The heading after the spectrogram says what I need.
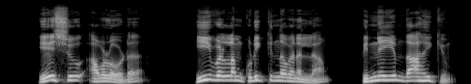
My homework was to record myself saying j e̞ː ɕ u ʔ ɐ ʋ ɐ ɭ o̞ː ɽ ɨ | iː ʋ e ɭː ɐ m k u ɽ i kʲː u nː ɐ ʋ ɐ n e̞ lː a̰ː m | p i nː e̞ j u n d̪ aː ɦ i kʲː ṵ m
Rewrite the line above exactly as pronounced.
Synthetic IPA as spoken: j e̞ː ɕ u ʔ ɐ ʋ ɐ ɭ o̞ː ɽ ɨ | iː ʋ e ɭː ɐ m k u ɽ i kʲː u nː ɐ ʋ ɐ n e̞ lː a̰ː m | p i nː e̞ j u m d̪ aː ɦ i kʲː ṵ m

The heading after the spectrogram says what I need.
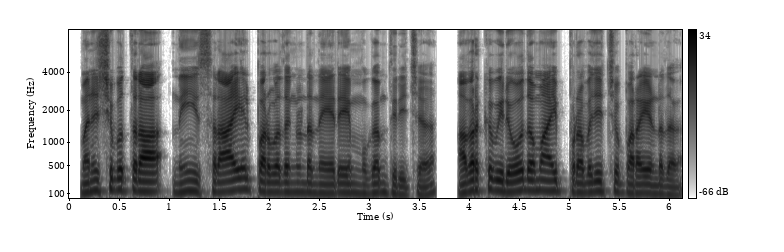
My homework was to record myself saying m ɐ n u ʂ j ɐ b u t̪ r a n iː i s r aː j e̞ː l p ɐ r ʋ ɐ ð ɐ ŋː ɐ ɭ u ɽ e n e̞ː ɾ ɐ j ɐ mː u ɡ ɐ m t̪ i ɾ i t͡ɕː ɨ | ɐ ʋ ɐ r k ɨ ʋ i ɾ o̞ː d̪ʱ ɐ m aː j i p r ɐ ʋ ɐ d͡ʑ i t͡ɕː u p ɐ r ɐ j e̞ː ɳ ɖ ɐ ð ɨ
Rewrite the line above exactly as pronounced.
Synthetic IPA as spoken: m ɐ n u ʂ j ɐ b u t̪ r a n iː i s r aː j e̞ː l p ɐ r ʋ ɐ ð ɐ ŋː ɐ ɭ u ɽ e n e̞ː ɾ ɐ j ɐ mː u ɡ ɐ m t̪ i ɾ i t͡ɕː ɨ | ɐ ʋ ɐ r k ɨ ʋ i ɾ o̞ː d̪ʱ ɐ m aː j i p r ɐ ʋ ɐ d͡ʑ i t͡ɕː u p ɐ r ɐ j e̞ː ɳ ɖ ɐ ð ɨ

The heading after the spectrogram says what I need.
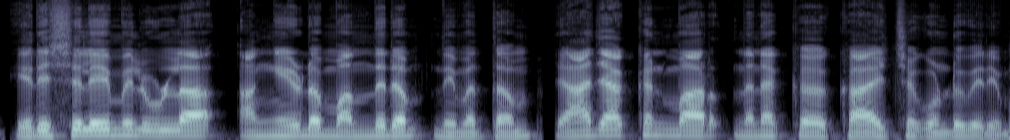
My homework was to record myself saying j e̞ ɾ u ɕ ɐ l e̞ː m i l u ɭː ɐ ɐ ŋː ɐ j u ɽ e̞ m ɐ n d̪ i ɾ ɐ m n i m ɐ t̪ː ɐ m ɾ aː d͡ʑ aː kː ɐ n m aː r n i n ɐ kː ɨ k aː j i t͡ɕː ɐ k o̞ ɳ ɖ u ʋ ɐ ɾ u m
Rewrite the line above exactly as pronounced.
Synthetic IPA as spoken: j e̞ ɾ u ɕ ɐ l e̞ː m i l u ɭː ɐ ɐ ŋː ɐ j u ɽ e̞ m ɐ n d̪ i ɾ ɐ m n i m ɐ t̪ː ɐ m ɾ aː d͡ʑ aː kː ɐ n m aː r n i n ɐ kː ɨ k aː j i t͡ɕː ɐ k o̞ ɳ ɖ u ʋ ɐ ɾ u m

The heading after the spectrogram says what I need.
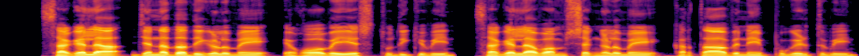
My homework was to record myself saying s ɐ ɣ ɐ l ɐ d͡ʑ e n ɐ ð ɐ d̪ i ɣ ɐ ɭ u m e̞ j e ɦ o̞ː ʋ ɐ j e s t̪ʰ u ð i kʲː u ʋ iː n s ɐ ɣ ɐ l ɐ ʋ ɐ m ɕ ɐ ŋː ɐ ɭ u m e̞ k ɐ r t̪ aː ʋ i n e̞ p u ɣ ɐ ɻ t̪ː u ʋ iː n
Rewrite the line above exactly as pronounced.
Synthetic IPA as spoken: s ɐ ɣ ɐ l ɐ d͡ʑ e n ɐ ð ɐ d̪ i ɣ ɐ ɭ u m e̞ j e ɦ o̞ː ʋ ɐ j e s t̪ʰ u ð i kʲː u ʋ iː n s ɐ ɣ ɐ l ɐ ʋ ɐ m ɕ ɐ ŋː ɐ ɭ u m e̞ k ɐ r t̪ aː ʋ i n e̞ p u ɣ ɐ ɻ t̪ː u ʋ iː n

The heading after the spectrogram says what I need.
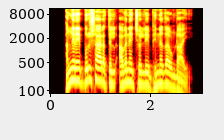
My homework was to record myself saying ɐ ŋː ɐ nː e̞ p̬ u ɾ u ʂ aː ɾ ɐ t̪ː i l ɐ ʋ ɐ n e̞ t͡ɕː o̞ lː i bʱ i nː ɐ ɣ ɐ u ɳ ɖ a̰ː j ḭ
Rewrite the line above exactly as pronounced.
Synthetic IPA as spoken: ɐ ŋː ɐ n e̞ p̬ u ɾ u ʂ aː ɾ ɐ t̪ː i l ɐ ʋ ɐ n e̞ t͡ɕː o̞ lː i bʱ i nː ɐ ð ɐ u ɳ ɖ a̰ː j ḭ

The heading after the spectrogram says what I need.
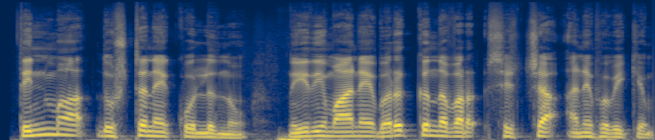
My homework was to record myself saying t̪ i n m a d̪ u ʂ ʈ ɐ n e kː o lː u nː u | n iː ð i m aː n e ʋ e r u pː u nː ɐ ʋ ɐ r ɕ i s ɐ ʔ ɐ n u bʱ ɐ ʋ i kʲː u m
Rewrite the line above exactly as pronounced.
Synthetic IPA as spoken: t̪ i n m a d̪ u ʂ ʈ ɐ n e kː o lː u nː u | n iː ð i m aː n e ʋ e r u kː u nː ɐ ʋ ɐ r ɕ i ʂ ɐ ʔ ɐ n u bʱ ɐ ʋ i kʲː u m

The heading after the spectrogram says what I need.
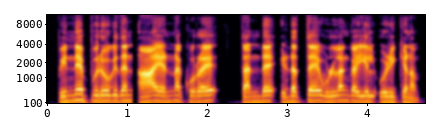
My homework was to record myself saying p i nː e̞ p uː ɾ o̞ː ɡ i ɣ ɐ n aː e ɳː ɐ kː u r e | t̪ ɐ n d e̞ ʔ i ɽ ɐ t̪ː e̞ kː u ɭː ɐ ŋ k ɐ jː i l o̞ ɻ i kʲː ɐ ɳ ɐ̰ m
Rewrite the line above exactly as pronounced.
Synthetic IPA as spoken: p i nː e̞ p u ɾ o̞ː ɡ i ð ɐ n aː e ɳː ɐ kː u r e | t̪ ɐ n d e̞ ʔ i ɽ ɐ t̪ː e̞ u ɭː ɐ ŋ k ɐ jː i l o̞ ɻ i kʲː ɐ ɳ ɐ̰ m

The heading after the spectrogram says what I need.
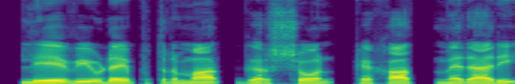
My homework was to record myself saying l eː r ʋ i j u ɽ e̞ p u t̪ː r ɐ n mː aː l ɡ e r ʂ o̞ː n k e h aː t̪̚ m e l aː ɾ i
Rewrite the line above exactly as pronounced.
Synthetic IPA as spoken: l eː ʋ i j u ɽ e̞ p u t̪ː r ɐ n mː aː r ɡ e r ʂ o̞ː n k e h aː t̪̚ m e ɾ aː ɾ i

